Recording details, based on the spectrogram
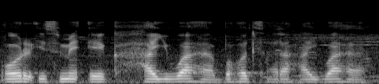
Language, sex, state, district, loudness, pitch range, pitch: Hindi, male, Jharkhand, Palamu, -19 LUFS, 115-130 Hz, 125 Hz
